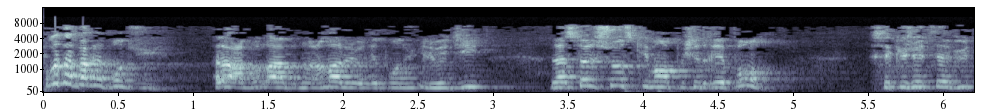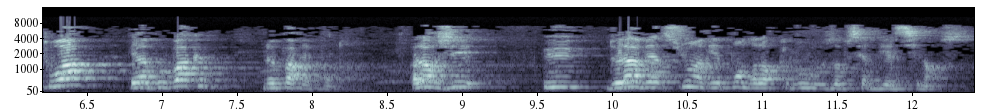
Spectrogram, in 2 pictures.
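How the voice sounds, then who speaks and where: A man talks at a fairly quick pace in a high pitch, with ordinary pitch variation and long, frequent pauses. Audible room echo surrounds his voice. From France. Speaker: Islamic preacher. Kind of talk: religious lecture. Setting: mosque.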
